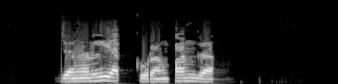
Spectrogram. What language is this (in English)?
Indonesian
